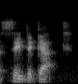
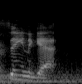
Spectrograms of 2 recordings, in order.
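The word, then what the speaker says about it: Sainte-Agathe: The way we say it in French is Saint Agathe. And it's usually, they don't even pronounce the T in saint. No. It's usually just sane, like Yeah. Saint Agathe.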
